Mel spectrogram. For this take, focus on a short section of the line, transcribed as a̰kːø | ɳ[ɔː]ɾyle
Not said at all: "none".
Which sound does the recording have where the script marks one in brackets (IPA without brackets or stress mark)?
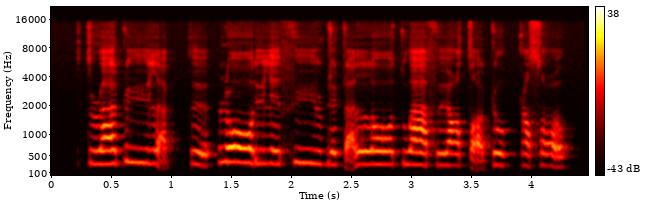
ɔː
